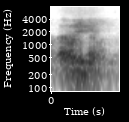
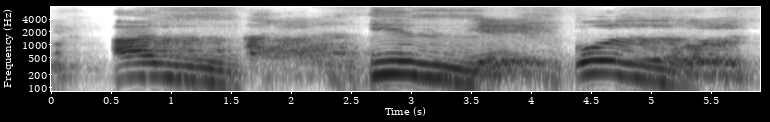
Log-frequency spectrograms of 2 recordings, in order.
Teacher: شدت کا معنی آواز بند ہونا، آواز تو بند نہیں ہو رہی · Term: صفت صغیر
